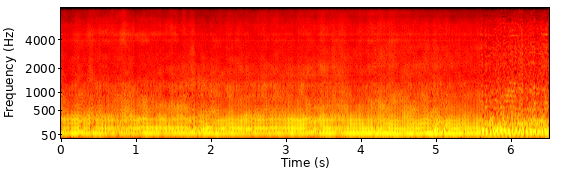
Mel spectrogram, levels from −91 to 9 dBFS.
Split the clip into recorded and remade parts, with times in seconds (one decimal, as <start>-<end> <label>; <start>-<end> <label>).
0.0-5.6 remade; 5.6-6.5 recorded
